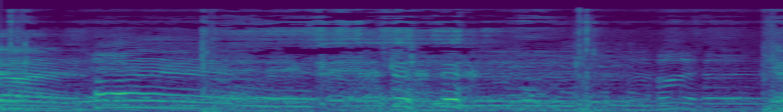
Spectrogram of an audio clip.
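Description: Men beat their chests with dull thumps.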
